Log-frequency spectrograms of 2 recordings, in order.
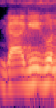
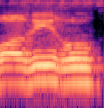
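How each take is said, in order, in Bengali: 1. প্রতিটি শব্দাংশ সাধারণ কঠিন g দিয়ে শুরু হয়। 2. প্রতিটি শব্দাংশ গলার gh দিয়ে শুরু হয়। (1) "গাগিগু না"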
